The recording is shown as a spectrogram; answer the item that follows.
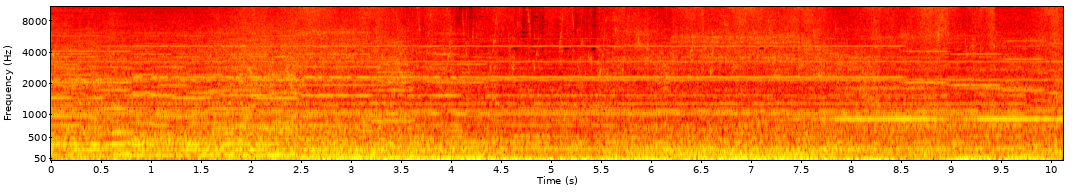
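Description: Experimental electronic drone music: layered, sustained synthesizer tones held at steady pitches. The low drones drop out about two and a half and four seconds in, leaving the higher held tones, and a new mid-pitched tone comes in near the end.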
